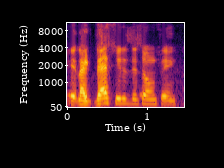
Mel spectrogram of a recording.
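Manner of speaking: ordinary delivery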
